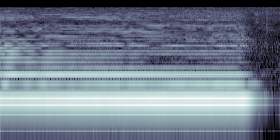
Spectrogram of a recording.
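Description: An alto saxophone sounds the note C as one steady, clear, loud tone held for nearly two seconds before it cuts off.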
